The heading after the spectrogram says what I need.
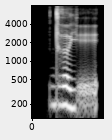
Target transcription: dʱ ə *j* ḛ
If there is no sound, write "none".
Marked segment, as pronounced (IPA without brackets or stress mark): j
